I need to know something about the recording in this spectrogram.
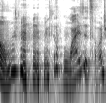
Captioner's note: laughing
